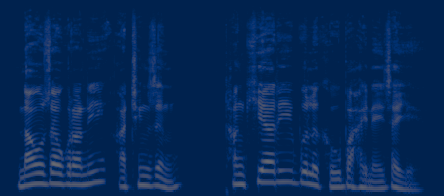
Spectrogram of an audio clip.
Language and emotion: Bodo, neutral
